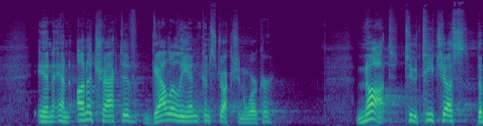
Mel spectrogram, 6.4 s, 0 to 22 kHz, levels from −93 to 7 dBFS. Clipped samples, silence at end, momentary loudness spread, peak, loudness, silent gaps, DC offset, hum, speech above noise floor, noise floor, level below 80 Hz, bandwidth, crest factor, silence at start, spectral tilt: under 0.1%; 0 s; 10 LU; -6 dBFS; -26 LUFS; none; under 0.1%; none; 43 dB; -68 dBFS; -74 dBFS; over 20 kHz; 20 dB; 0.5 s; -5.5 dB/octave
